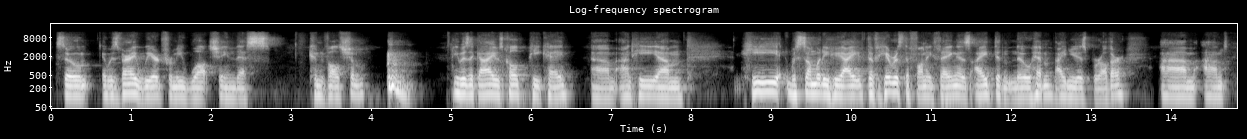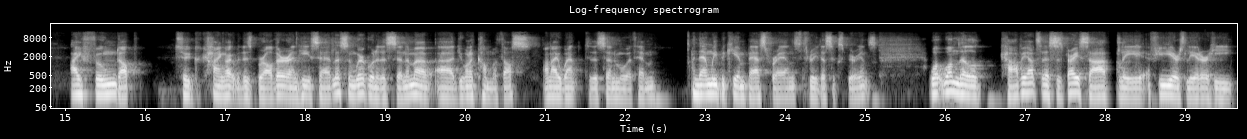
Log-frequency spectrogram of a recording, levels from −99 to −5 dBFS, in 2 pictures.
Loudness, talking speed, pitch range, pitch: -18 LUFS, 205 wpm, 105-125 Hz, 110 Hz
